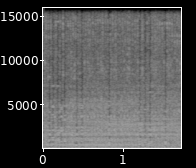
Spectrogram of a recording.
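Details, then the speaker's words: Freshly rebuilt 2012 N14 Mini JCW Coupe warming up at idle, heard from underneath, with new OEM chains, water pump, pulley and belt tensioner. Even, steady idle with no ticking, whine or rattle; healthy. "so you've got an idea it's nice and dry lovely no noise at all i have to say"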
